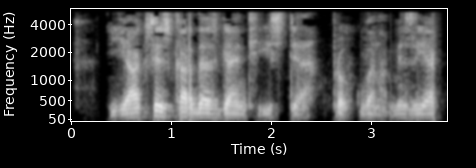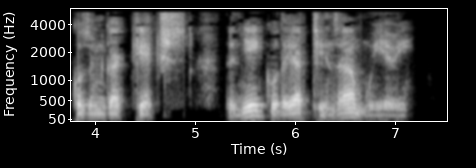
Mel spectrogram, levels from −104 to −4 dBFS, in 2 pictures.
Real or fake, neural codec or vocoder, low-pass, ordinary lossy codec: real; none; 5.4 kHz; MP3, 32 kbps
